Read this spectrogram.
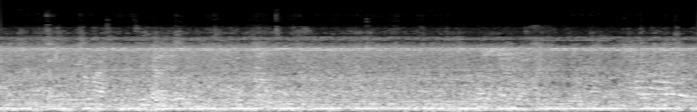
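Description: A train hums steadily.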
